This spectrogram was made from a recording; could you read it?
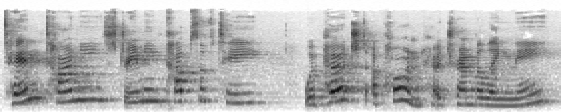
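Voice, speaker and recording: A woman reading children's verse aloud as a storyteller, in a measured, expressive way. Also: very high voice, echoey room, a little hiss or hum. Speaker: storybook reader. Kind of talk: scripted children's verse narration.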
